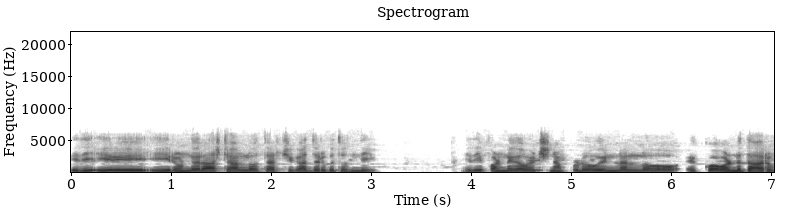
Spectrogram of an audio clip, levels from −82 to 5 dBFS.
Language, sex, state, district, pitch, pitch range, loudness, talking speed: Telugu, male, Telangana, Karimnagar, 125 Hz, 125-130 Hz, -18 LUFS, 110 wpm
